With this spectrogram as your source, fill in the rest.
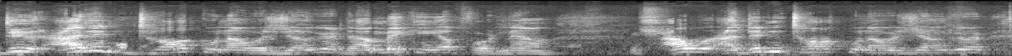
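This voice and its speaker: A man talks at a fairly quick pace with a high pitch and ordinary pitch variation. Noticeable background noise is present. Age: 60s. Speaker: radio host. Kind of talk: casual chat. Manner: animated.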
